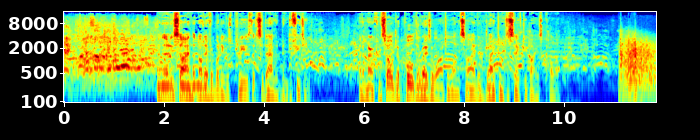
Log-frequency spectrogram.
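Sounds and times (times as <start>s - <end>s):
laughter: 0.0s - 10.4s
speech: 1.8s - 5.1s, 5.9s - 10.2s
loud gunfire burst: 11.1s - 11.8s.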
